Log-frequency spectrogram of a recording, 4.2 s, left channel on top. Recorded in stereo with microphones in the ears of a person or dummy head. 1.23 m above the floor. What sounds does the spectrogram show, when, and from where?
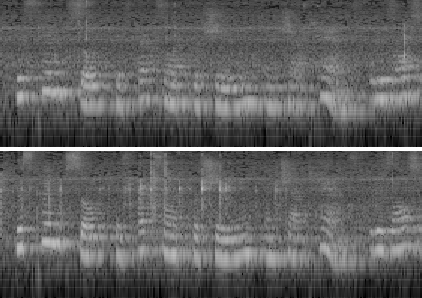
0.1 s a woman speaking: 55° right (ahead or behind), 0.7 m; by 4.2 s 80° right, 3 m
